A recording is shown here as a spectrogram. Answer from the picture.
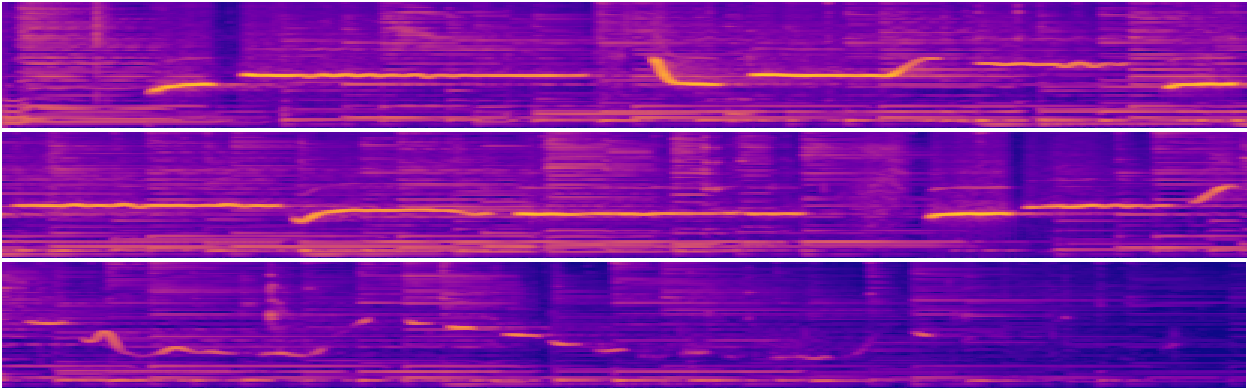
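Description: A man whistling a melody with vibrato and sliding notes over a plucked ten-string viola caipira accompaniment, the instrumental close of the song. The playing grows quieter and fades out near the end.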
